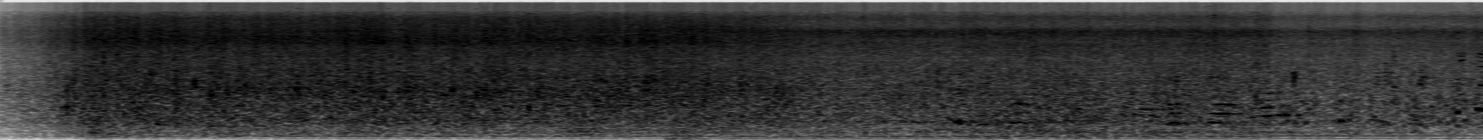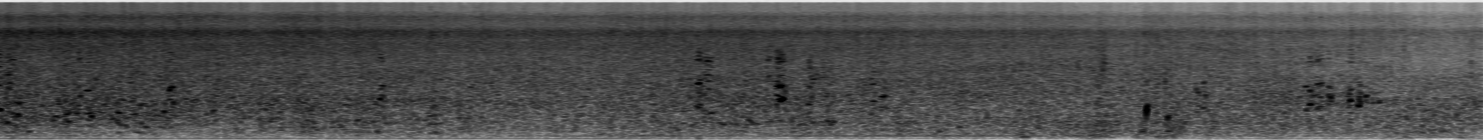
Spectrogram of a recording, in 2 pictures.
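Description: Water rushes steadily into a canal lock in Scotland as a boat waits tied to vertical poles, a broad continuous roar with a low engine-like hum underneath, loud and unbroken throughout.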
